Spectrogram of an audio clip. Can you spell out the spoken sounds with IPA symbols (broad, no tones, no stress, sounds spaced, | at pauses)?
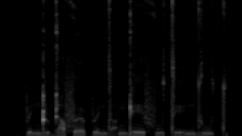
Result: p e ŋ ɖ u ɖ ɑ f œ p ø n d ɑ̰ ŋ ɖ e f u t ḛ n d u t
